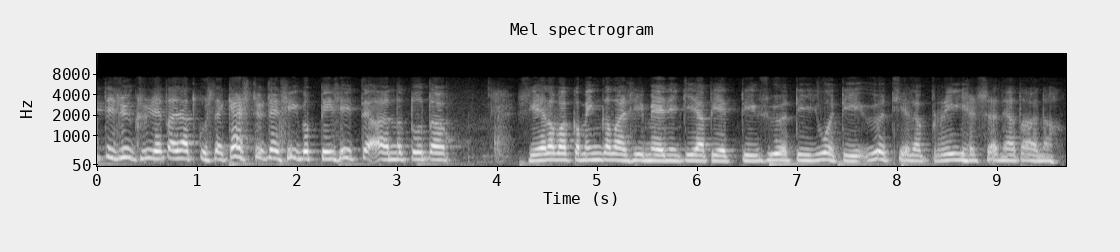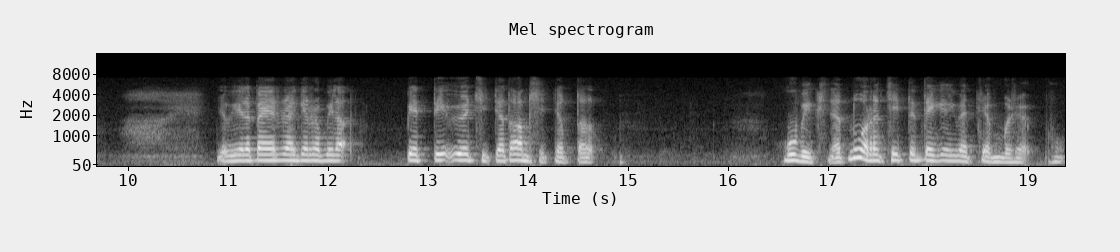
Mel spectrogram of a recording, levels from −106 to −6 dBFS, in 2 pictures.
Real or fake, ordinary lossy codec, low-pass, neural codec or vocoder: real; none; 7.2 kHz; none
